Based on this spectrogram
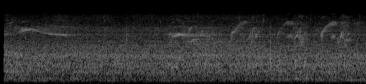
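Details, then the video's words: A Grey Wagtail (Motacilla cinerea) gives thin, sharp high notes, with a few quick ones near the end, over a steady rushing hiss, recorded 15 October 2015. "キセキレイ kisekirei"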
